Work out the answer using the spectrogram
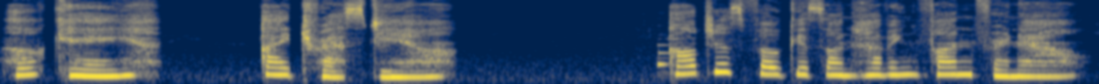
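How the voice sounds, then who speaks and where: A woman playing a gentle, wistful young woman in an anime game, with a soft, breathy voice. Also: high voice, slow pace. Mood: trusting.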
